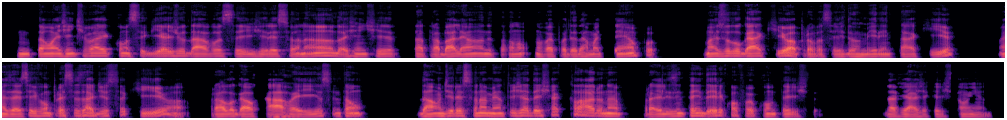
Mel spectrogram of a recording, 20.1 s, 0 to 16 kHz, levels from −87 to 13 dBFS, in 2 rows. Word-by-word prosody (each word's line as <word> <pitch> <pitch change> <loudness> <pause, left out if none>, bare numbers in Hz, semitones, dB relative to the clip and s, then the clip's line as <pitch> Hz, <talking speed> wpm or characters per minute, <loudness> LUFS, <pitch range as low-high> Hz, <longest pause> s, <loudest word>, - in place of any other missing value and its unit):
então 100 +1 +1
a 110 - +3
gente 105 +1 -2
vai 120 +1 +2
conseguir 110 -2 -2
ajudar 110 -2 +2
vocês 100 -1 -3
direcionando. 105 +5 +1
A - - +1
gente 105 0 -3 0.2
tá - - -1
trabalhando, 105 +1 +1
então 95 +1 -8
não 100 +2 -4
não 100 - -4
vai 90 +1 0
poder 90 0 -2
dar 95 0 -3
muito 95 +1 -3
tempo, 110 +4 0 0.5
mas 105 +1 0
o - - +3
lugar 115 -1 +5
aqui, 115 - -1
ó, - - +9
pra - - -3
vocês 95 - -6
dormirem 95 0 -1
tá - - -4
aqui, - - -2 0.4
mas 100 -1 +1
aí 95 - +5
vocês 115 +4 -1
vão 115 - 0
precisar - - +1
disso - - -5
aqui, - - -1
ó, - - -3 0.2
pra 95 - +1
alugar 100 -1 +5
o 95 - -5
carro 90 +1 +4
é 90 - +3
isso.", 100 +7 -4
então, 115 - +1 0.5
dá 105 - +4
um 115 - +3
direcionamento 120 0 +2
e - - -1
já 130 +1 +1
deixa 125 0 0
claro, 155 -6 +2
né, 115 0 +4 0.2
pra - - 0
eles 100 +1 0
entenderem 120 0 +2
qual - - -3
foi - - -2
o - - -9
contexto 100 -2 -4 0.7
da 95 - +1
viagem 90 -1 0
que 90 - -7
eles 90 0 -8
estão 95 +2 -8
indo. 85 -1 -9
105 Hz, 200 wpm, -26 LUFS, 95-115 Hz, 0.7 s, ó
